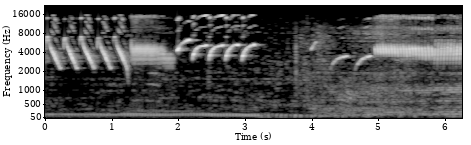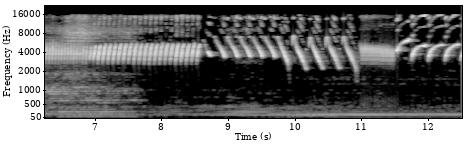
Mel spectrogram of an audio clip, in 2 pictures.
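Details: Canary song used to stimulate young canaries to chirp: repeated downward-sweeping whistles, short up-slurred notes and long dense buzzy trills, a noisier rattling passage midway, low steady hum throughout.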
